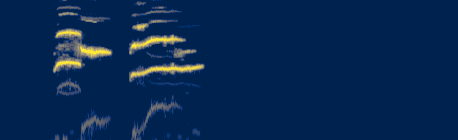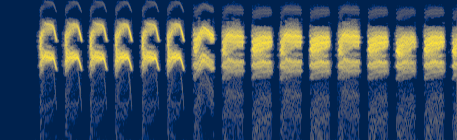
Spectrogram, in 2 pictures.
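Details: Common linnet: two drawn-out whistled phrases, a pause, then a rapid string of sharp, hooked notes giving way to broader buzzy notes, repeated steadily.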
